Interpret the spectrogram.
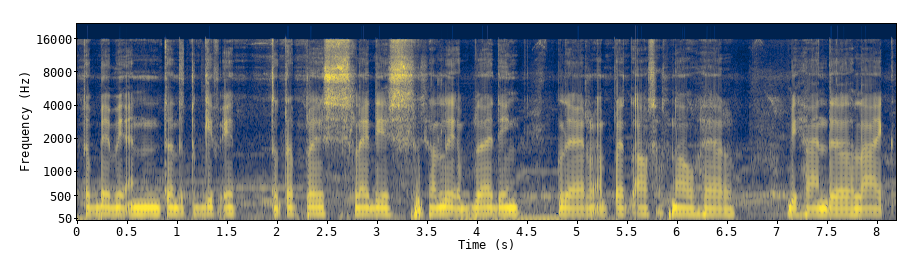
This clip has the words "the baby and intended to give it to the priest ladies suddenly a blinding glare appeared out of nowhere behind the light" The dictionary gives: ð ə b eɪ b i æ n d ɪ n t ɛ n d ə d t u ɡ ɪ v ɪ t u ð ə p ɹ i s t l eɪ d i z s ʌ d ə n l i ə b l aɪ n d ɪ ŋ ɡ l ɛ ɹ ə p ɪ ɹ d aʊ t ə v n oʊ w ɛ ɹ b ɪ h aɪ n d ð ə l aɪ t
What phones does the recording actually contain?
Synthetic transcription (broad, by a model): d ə b eɪ b i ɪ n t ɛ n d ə t u ɡ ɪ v ɪ t u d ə p l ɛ s l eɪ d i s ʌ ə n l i ə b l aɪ d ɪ ŋ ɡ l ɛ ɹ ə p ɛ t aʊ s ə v n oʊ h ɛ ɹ b ɪ h aɪ n d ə l aɪ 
